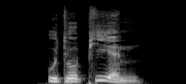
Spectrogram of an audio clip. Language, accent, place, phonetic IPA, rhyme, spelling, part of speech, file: German, Germany, Berlin, [utoˈpiːən], -iːən, Utopien, noun, De-Utopien.ogg
- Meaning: plural of Utopie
